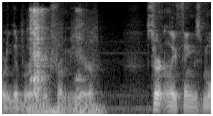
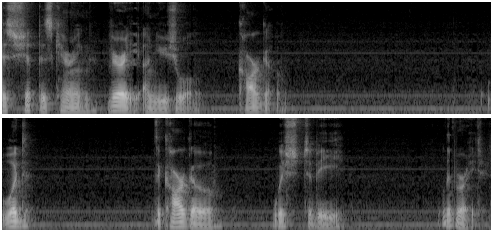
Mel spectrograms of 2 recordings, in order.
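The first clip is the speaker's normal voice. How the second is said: very quiet, getting quieter; 5 dB quieter than usual. In a role-play, an unknown voice speaks through a door slit at night: very quiet voice. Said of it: "You were trying to talk very quietly".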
